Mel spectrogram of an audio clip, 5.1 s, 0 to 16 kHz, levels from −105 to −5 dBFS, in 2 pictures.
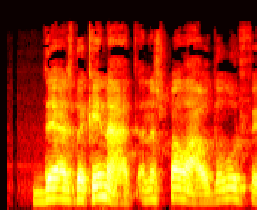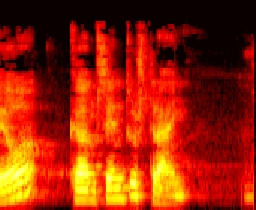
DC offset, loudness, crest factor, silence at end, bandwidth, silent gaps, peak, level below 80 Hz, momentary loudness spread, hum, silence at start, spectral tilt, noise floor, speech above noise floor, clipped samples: under 0.1%; -20 LUFS; 18 dB; 0.7 s; 11 kHz; none; -2 dBFS; -72 dBFS; 12 LU; none; 0.35 s; -6 dB/octave; -68 dBFS; 49 dB; under 0.1%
